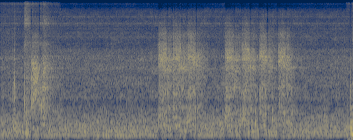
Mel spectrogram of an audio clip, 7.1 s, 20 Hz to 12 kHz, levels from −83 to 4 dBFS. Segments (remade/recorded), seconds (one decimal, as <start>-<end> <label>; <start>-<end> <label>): 0.0-7.1 remade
